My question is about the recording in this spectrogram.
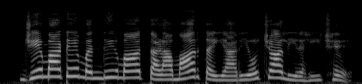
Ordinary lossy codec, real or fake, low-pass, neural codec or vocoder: MP3, 64 kbps; fake; 14.4 kHz; autoencoder, 48 kHz, 128 numbers a frame, DAC-VAE, trained on Japanese speech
